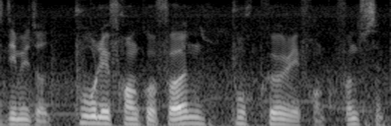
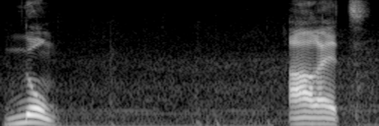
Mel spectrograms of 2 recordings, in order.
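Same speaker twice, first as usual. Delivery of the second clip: demonstrated authoritative command; 2 semitones higher, 12 dB louder, much slower than usual. Shown as a demonstration. Teacher showing authority as a trick for the fourth tone, authoritative. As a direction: give a firm order, much louder, with a pause between. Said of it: "ça va être plus autoritaire".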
